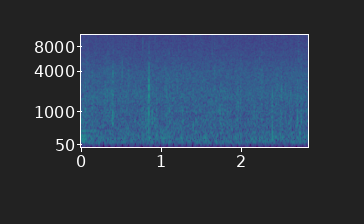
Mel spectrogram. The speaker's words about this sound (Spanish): hasta que la lluvia comienza a hacerse incontrolable.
